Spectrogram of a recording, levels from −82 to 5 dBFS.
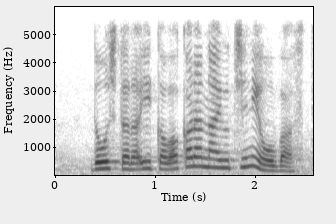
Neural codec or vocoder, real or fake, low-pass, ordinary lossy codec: codec, 16 kHz, 2 kbps, FunCodec, trained on Chinese and English, 25 frames a second; fake; 5.4 kHz; AAC, 48 kbps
